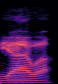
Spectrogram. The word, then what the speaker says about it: Yahweh: The Wah uh is the O sound in Torah.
